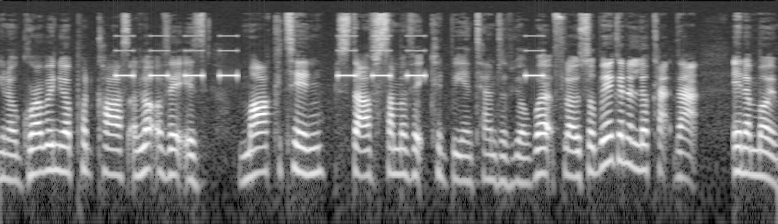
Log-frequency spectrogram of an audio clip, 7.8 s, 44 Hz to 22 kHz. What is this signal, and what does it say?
Beep code, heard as a piezo beeper, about 2700 Hz, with speech in English. 4-3-1. In Phoenix BIOS tables: memory failure above the first 64 KB.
